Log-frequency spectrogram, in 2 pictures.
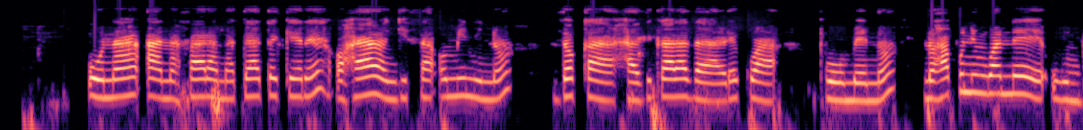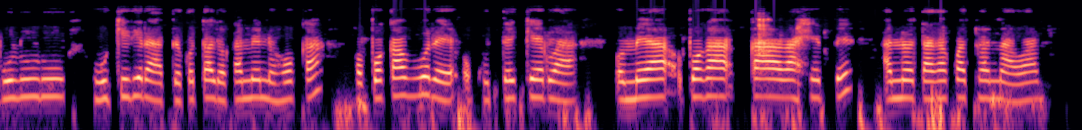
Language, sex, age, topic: Oshiwambo, female, 18-24, agriculture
